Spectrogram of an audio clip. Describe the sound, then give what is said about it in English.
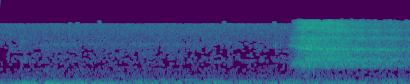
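Slow, deep breathing in and out: a long, low breath followed by a sharper, airy intake of air near the end, with no talking. “Let's be quiet for a moment and just listen to the in and out of our breath.”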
